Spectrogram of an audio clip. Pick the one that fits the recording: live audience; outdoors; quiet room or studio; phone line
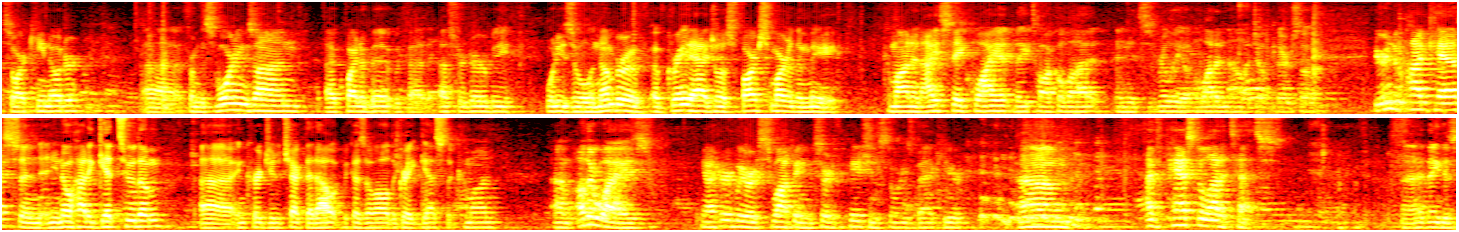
live audience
